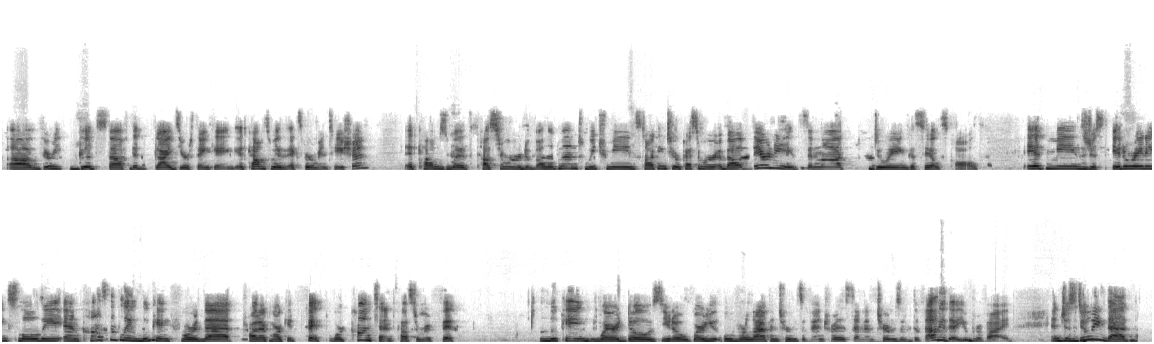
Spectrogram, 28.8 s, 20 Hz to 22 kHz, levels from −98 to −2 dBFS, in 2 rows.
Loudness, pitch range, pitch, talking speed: -23 LUFS, 215-260 Hz, 235 Hz, 155 wpm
